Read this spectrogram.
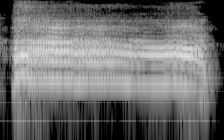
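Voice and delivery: loud shrieking Ah; monster scream. Acted. Monster pupils scream back, a loud shriek. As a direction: let out a big monster scream. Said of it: "they scream right back".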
